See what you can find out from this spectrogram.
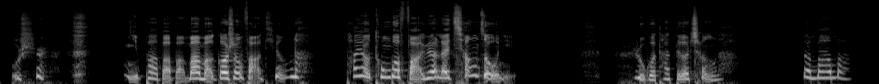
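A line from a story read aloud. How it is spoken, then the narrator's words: Sobbing harder. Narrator (Chinese): 贾立敏则哭得更厉害了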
